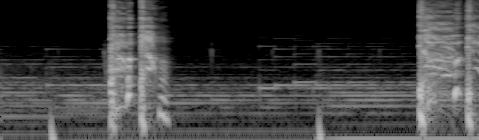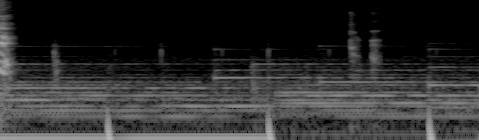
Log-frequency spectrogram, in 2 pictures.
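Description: Two bouts of short, harsh coughs and throat clearing from an adult woman, with soft music playing throughout; a cough.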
